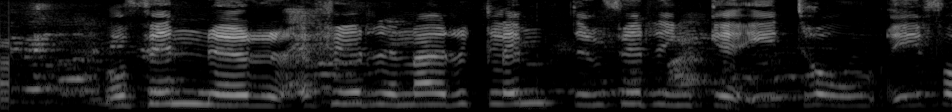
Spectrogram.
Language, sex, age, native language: Icelandic, male, 11, Icelandic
